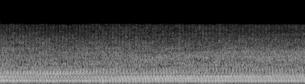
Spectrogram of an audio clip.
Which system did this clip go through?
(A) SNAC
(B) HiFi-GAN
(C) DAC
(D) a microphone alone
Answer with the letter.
D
